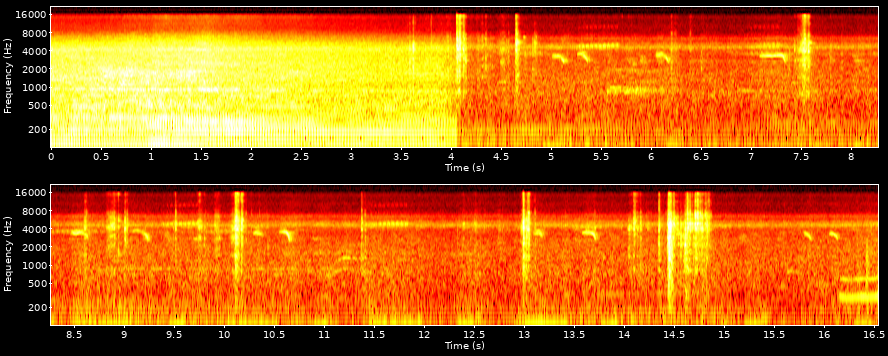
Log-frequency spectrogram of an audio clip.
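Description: A steady rumbling noise that cuts off suddenly about four seconds in, followed by scattered small clicks and taps from hands handling a grafting knife and plastic wrap, with faint short bird chirps behind.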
